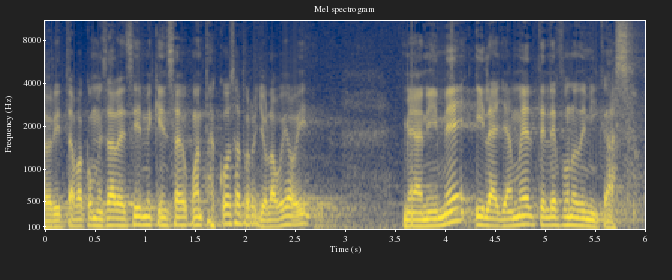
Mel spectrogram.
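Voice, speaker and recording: Un pastor que predica y cuenta una historia, imitando con viveza las voces de una llamada telefónica. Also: male voice, medium pitch, creaky. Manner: animated, acts out both sides of a phone call. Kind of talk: sermon with storytelling. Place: large hall in London. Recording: reverberant hall.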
